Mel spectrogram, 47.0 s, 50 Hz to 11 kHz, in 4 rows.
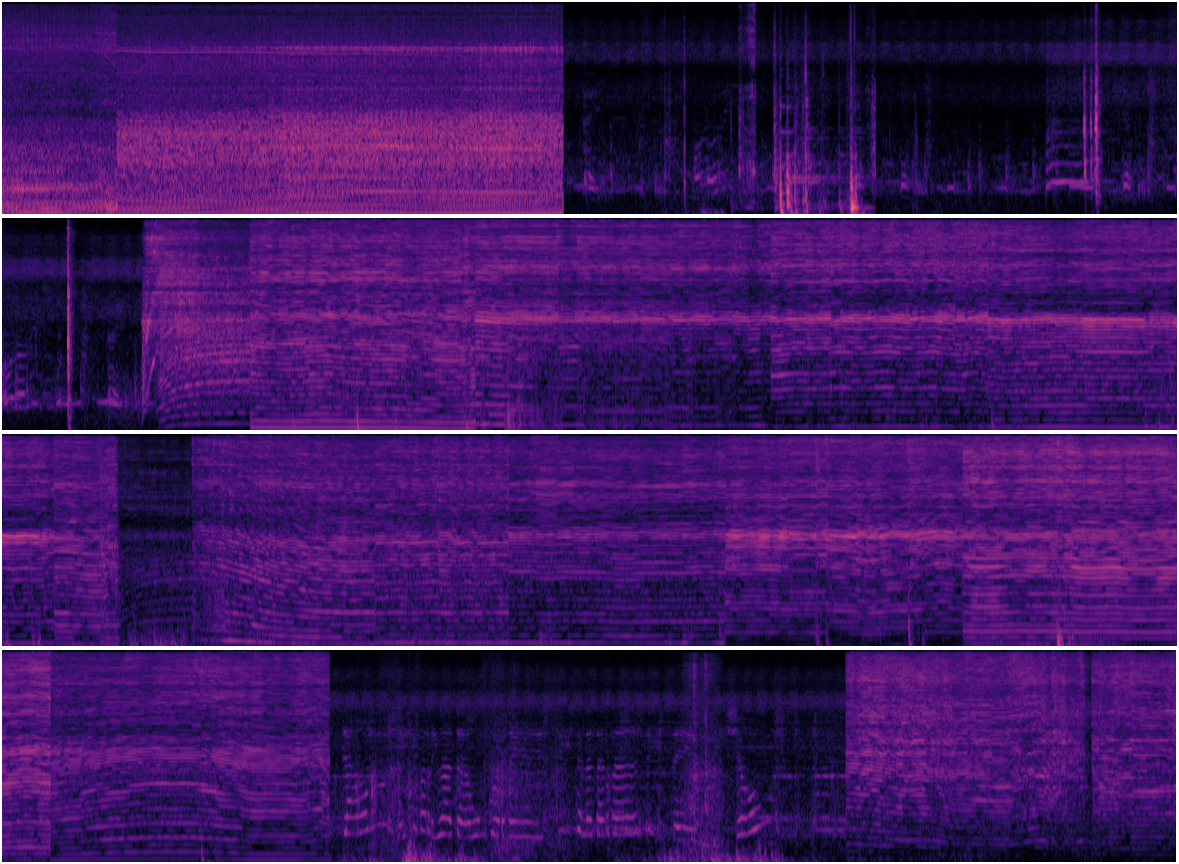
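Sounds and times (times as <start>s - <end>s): angle grinder cutting steel: 0.0s - 5.6s, 13.2s - 38.6s, 43.7s - 46.9s.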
